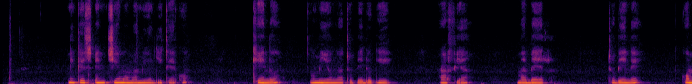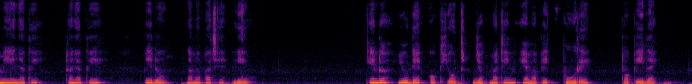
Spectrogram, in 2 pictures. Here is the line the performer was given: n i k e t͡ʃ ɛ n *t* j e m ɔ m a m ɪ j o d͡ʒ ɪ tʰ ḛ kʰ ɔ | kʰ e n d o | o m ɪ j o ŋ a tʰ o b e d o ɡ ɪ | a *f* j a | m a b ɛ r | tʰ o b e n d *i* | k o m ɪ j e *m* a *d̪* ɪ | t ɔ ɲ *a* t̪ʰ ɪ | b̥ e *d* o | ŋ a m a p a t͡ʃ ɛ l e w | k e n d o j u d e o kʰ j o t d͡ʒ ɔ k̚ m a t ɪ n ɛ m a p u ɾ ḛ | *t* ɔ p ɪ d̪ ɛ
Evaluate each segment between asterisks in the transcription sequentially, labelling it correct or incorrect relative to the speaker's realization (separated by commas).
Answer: incorrect, correct, incorrect, incorrect, incorrect, correct, correct, correct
